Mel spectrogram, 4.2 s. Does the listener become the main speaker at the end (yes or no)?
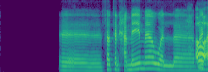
yes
